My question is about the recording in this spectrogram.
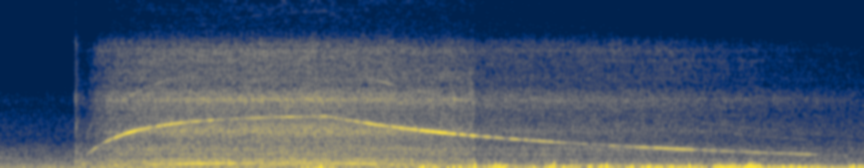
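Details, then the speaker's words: Curb-found Hoover NanoLite vacuum first switched on untouched; the hose behaves oddly and a clog or obstruction is suspected. Motor spins up with climbing high whine that then sags in pitch under choked suction: clogged airflow path. "So I'm gonna guess that we have a clog or some obstruction somewhere."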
